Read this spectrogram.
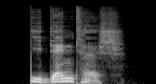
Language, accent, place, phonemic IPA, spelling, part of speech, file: German, Germany, Berlin, /iˈdɛntɪʃ/, identisch, adjective, De-identisch.ogg
- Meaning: 1. identical (to/with); the same as 2. equivalent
